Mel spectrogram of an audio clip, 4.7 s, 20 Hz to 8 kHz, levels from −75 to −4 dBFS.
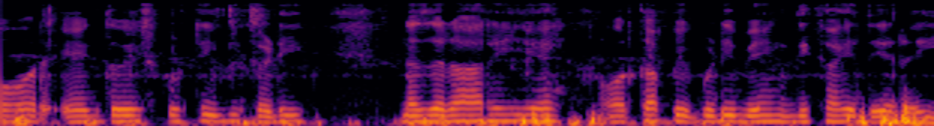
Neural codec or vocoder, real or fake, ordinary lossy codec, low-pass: none; real; none; 7.2 kHz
